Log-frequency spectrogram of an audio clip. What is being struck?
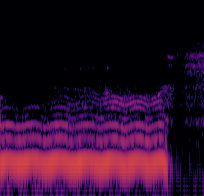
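Nothing is struck.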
